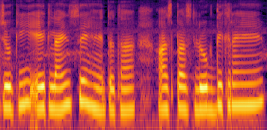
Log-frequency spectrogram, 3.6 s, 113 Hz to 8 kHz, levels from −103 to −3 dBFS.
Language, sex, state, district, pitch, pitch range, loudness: Hindi, female, Uttar Pradesh, Lucknow, 235 Hz, 225-255 Hz, -15 LUFS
